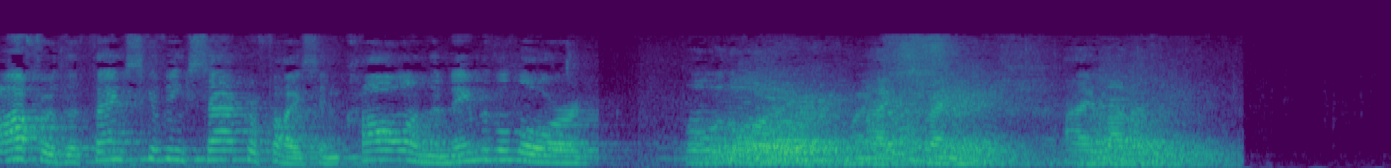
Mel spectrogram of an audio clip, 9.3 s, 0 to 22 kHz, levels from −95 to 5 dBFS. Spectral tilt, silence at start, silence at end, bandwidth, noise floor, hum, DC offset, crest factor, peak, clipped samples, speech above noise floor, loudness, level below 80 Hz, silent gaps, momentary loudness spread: -6.5 dB/octave; 0 s; 1 s; 9.6 kHz; -79 dBFS; none; under 0.1%; 18 dB; -14 dBFS; under 0.1%; 48 dB; -33 LUFS; -64 dBFS; none; 12 LU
